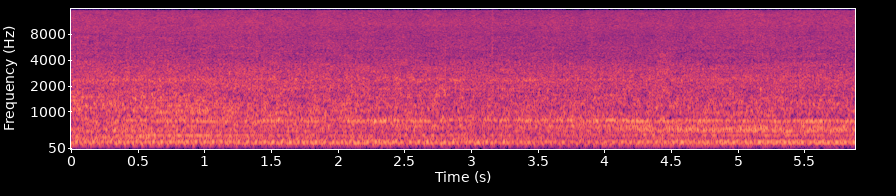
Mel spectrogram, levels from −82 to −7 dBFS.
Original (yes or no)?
no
